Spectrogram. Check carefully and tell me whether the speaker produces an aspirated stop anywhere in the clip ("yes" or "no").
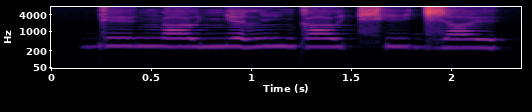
yes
